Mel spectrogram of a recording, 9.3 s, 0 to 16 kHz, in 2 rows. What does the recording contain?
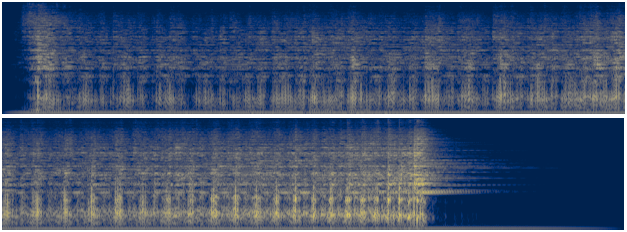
Hubcap rolling away from a car crash and rattling and clanging as it comes to rest. Actually, I needed the sound of a hubcap to add to an auto accident crash sfx and recorded this POT LID in my basement using my laptop computer, Audacity, and an inexpensive condenser mic. Hubcap2 is the pot lid rattling around and coming to rest on the linoleum covered floor in my basement. (The mic was closer to the POT LID for Hubcap2.)
pot-lid, accident, car, clang, linoleum, rattle, metal, auto, automobile, hub-cap, car-crash, hubcap, foley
